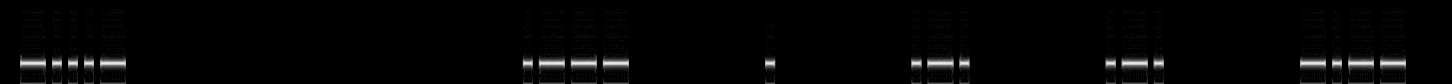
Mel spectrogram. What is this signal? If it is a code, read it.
Morse code, heard as a keyed tone, about 15 wpm, spaced as for 5 wpm, 1000 Hz. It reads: <BT> JERRY
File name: qotdfiles / 5wpm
